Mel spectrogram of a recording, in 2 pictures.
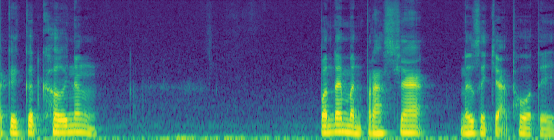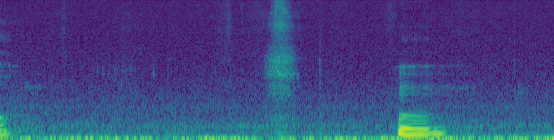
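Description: A man speaks in short, measured phrases, close to a microphone.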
